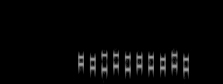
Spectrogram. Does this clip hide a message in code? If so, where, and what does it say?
Yes: DTMF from 0.8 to 1.9 s, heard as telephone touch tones, dialled by machine, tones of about 50 ms. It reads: 0439285491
